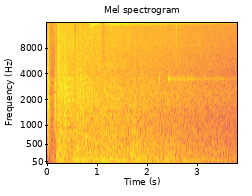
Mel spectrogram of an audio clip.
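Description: A single powerful underwater airgun (sound cannon) blast from a seismic survey searching for oil at depth: a sudden, extremely loud deep boom that rolls into a long, heavy rumble, slowly fading over several seconds with no voices present.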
